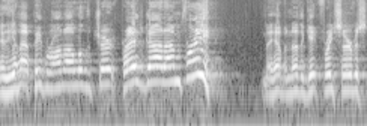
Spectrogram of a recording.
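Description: An animated man's voice, fairly quick, with ordinary pitch variation. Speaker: preacher. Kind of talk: sermon. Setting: church with congregation. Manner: animated, call-and-response, urging the congregation to say amen; emphatic, forceful, declaring with authority. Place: church. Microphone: lapel.

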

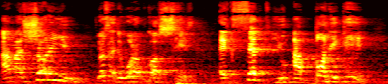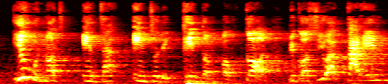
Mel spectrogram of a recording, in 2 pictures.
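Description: Against noticeable background noise, a man speaks at a fairly slow pace in an animated tone with lively intonation. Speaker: preacher. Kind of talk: sermon with call-and-response, preaching to a church congregation. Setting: church. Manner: animated, exhortative, repeats phrases for emphasis, pauses for congregation amens.

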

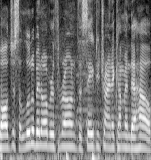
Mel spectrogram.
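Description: Over light background noise, a man speaks at a very fast pace with a high pitch, the sound dry with no echo. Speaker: color commentator. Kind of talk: live sports commentary, analyst remarks. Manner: conversational, relaxed analyst, enthusiastic. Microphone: headset.

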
